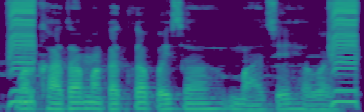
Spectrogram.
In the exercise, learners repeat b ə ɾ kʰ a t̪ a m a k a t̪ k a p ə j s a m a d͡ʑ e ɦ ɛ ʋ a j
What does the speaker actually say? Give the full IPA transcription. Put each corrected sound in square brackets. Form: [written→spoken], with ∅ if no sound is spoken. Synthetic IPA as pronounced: [b→m] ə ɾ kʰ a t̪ a m a k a t̪ k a p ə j s a m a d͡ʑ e ɦ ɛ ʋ a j

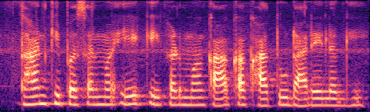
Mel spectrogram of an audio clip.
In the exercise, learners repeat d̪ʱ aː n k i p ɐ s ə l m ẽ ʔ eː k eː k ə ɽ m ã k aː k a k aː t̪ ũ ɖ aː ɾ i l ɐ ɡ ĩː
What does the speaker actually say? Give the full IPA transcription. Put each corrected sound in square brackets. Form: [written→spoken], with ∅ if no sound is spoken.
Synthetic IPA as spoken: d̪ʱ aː n k i p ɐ s ə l m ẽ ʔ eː k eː k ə ɽ m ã k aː k a [k→kʰ] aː t̪ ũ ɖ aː ɾ [i→e] l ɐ ɡ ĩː

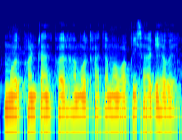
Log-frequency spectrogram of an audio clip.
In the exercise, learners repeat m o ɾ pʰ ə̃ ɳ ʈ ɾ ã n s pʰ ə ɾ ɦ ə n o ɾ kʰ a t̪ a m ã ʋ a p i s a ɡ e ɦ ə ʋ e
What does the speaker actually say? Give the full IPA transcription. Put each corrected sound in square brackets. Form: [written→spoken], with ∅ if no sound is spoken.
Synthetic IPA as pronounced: m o ɾ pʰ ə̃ ɳ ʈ ɾ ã n s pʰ ə ɾ ɦ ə [n→m] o ɾ kʰ a t̪ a m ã ʋ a p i s a ɡ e ɦ ə ʋ e

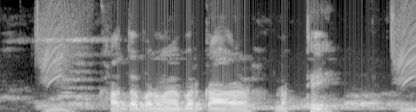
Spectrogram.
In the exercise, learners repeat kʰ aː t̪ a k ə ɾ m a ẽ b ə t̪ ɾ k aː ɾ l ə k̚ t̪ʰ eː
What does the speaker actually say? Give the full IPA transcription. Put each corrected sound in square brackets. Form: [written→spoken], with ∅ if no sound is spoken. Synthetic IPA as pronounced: kʰ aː t̪ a [k→p] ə ɾ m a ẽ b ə [t̪→∅] ɾ k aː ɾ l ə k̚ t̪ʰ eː

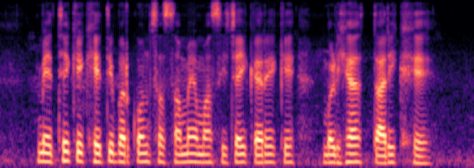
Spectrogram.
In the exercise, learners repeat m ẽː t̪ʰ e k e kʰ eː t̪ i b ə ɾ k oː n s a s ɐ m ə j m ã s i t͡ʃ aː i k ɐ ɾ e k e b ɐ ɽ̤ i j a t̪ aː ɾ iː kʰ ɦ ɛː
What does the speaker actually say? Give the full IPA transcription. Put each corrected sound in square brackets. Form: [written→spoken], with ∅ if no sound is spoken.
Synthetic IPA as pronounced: m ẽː t̪ʰ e k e kʰ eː t̪ i b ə ɾ k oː n s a s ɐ m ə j m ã s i t͡ʃ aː i k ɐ ɾ e k e b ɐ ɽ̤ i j a t̪ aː ɾ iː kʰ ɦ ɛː

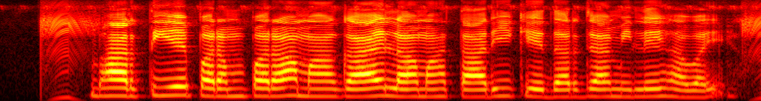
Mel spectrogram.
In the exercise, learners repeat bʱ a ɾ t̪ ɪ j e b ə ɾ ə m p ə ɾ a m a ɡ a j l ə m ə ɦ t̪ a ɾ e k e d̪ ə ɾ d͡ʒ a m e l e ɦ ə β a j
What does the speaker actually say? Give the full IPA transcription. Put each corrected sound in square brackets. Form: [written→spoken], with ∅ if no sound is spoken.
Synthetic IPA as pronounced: bʱ a ɾ t̪ [ɪ→i] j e [b→p] ə ɾ ə m p ə ɾ a m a ɡ a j l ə m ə ɦ t̪ a ɾ [e→i] k e d̪ ə ɾ d͡ʒ a m [e→i] l e ɦ ə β [a→ə] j

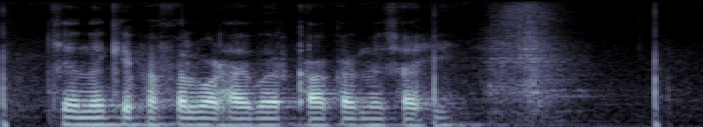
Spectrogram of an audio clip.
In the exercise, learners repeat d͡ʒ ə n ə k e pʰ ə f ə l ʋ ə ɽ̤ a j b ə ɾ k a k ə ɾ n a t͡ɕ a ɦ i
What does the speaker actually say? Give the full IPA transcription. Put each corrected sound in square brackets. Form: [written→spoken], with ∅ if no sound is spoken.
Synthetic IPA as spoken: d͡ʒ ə n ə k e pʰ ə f ə l ʋ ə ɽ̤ a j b ə ɾ k a k ə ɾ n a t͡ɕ a ɦ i

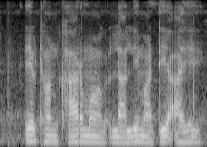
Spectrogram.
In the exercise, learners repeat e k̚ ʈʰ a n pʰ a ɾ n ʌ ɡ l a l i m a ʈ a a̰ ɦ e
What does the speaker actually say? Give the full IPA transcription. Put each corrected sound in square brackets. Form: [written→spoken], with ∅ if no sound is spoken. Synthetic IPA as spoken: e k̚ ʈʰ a n [pʰ→kʰ] a ɾ [n→m] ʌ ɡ l a l i m a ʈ [a→i] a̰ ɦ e

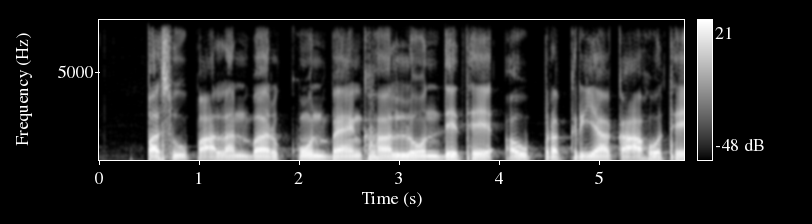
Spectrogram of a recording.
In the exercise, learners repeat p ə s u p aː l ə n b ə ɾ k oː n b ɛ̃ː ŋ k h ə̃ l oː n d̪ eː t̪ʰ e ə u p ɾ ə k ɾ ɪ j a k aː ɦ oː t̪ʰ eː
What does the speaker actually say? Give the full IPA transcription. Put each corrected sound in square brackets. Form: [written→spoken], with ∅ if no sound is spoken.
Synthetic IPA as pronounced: p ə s u p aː l ə n b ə ɾ k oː n b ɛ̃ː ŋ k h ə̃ l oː n d̪ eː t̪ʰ e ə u p ɾ ə k ɾ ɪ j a k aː ɦ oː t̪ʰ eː

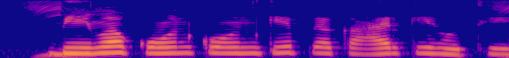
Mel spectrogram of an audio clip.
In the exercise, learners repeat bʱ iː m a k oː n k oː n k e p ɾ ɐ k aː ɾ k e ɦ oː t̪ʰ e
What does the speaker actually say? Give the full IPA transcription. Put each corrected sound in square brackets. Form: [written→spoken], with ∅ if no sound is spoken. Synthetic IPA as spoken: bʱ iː m a k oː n k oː n k e p ɾ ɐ k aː ɾ k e ɦ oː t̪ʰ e

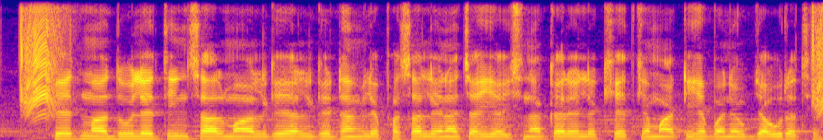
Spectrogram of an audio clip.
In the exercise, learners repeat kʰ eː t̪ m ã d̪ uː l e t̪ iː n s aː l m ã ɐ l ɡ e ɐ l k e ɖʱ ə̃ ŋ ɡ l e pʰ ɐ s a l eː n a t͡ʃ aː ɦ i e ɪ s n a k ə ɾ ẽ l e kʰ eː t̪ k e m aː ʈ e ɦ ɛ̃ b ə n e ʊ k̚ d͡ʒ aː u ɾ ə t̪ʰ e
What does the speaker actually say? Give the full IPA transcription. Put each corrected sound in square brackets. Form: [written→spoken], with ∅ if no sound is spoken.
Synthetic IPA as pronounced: kʰ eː t̪ m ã d̪ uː l e t̪ iː n s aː l m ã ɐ l ɡ e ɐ l [k→ɡ] e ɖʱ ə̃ ŋ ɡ l e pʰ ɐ s a l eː n a t͡ʃ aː ɦ i e ɪ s n a k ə ɾ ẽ l e kʰ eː t̪ k e m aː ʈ [e→i] ɦ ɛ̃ b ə n e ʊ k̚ d͡ʒ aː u ɾ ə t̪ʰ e

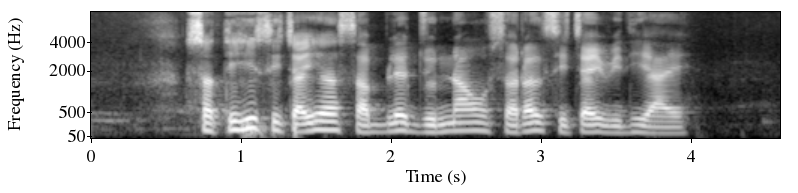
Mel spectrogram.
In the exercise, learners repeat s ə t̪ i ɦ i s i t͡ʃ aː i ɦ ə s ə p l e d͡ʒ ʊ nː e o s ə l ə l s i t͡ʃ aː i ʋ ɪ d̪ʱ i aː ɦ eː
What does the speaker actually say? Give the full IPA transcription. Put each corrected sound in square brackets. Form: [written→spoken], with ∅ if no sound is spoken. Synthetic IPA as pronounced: s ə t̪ i ɦ i s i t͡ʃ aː i ɦ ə s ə [p→b] l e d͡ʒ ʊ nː [e→a] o s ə [l→ɾ] ə l s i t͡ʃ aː i ʋ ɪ d̪ʱ i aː ɦ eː

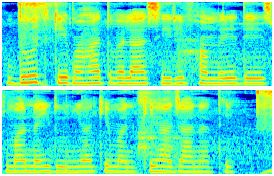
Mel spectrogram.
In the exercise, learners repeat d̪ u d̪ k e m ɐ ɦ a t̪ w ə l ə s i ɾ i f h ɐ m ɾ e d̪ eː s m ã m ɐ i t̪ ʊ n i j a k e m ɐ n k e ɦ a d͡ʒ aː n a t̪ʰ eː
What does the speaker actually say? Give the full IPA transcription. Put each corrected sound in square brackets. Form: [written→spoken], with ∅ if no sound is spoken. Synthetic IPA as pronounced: d̪ [u→uː] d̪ k e m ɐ ɦ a t̪ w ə l [ə→a] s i ɾ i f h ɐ m ɾ e d̪ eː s m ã [m→n] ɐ i [t̪→d̪] ʊ n i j a k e m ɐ n k e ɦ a d͡ʒ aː n a t̪ʰ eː

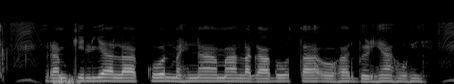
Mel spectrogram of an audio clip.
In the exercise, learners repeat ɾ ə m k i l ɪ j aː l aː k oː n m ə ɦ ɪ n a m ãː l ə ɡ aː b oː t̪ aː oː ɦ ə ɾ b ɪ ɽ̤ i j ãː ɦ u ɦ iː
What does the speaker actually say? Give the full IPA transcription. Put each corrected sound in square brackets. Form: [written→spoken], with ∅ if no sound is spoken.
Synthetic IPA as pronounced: ɾ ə m k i l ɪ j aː l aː k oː n m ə ɦ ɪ n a m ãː l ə ɡ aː b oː t̪ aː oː ɦ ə ɾ b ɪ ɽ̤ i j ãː ɦ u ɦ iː

